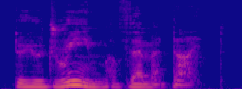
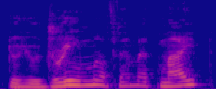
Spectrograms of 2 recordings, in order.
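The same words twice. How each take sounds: First: DREAM punched, "night" falling at the end; stress on DREAM. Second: DREAM lifted, NIGHT rising as a question; stress DREAM, NIGHT. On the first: Teacher demonstrating the key words, stressed with falling end. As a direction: hit "dream", then let "of them at night" drop. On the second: Teacher demonstrating the key words, stressed with rising end. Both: Shown as a demonstration. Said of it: "Dream and night are the two things".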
